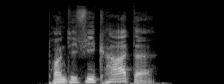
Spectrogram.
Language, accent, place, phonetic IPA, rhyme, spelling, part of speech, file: German, Germany, Berlin, [pɔntifiˈkaːtə], -aːtə, Pontifikate, noun, De-Pontifikate.ogg
- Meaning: nominative/accusative/genitive plural of Pontifikat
